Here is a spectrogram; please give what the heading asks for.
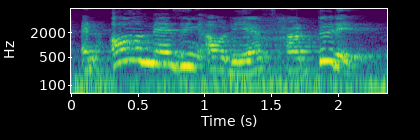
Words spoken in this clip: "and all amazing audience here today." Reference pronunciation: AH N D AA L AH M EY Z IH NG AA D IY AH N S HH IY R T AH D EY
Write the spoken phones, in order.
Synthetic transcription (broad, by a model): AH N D AA L AH M EY Z IH NG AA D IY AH S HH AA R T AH D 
